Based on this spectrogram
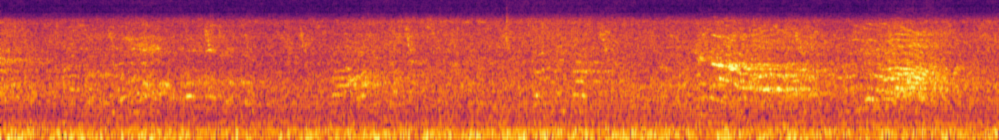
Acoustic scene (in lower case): residential area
